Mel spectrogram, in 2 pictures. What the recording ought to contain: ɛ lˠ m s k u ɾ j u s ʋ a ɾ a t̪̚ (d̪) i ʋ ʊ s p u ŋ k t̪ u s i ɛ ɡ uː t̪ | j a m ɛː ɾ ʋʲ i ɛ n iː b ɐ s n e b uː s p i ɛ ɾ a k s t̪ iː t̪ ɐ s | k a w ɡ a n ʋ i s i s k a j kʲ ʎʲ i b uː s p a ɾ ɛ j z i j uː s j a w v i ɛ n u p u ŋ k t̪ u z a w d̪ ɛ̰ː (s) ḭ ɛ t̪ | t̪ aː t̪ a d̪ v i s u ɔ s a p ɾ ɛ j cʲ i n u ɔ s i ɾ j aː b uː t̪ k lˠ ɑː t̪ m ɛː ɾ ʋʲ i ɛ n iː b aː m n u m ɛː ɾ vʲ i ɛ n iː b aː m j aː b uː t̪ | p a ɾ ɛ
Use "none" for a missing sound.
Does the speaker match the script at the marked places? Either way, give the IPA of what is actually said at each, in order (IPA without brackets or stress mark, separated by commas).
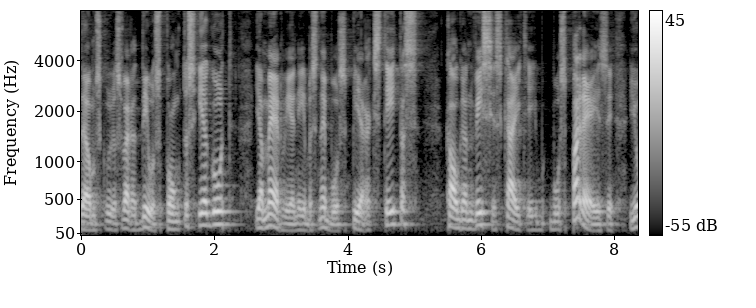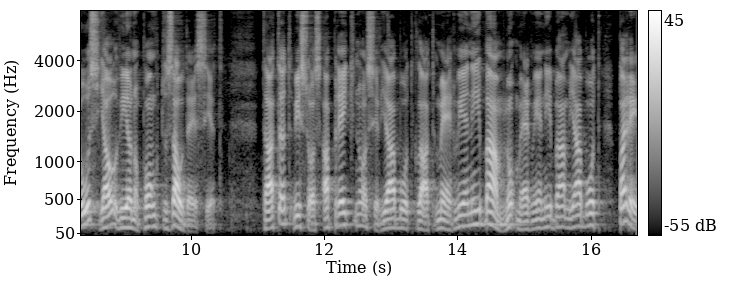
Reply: d̪, s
